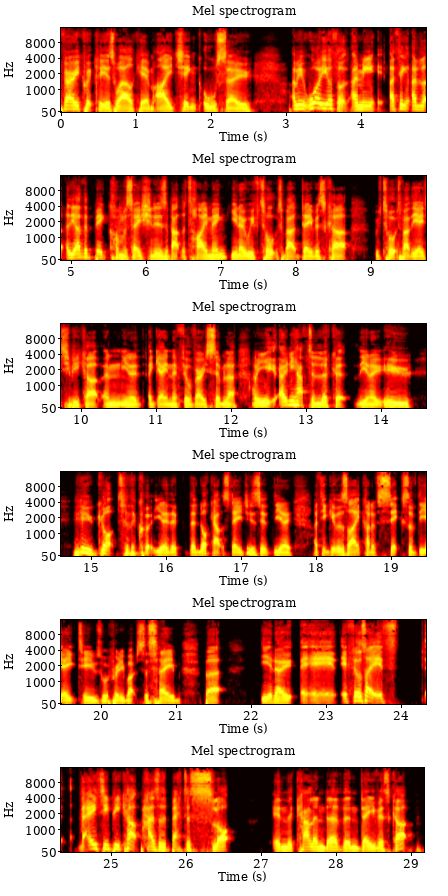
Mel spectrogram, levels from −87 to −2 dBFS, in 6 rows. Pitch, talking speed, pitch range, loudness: 115 Hz, 225 wpm, 100-145 Hz, -21 LUFS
